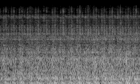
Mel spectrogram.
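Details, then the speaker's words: Factor 2022 motorcycle, about 55,000 km, never had its valves adjusted; busy metallic rattle and ticking over the revving engine, worse when accelerating, suspected cam chain and valve noise, consistent with loose valve clearance, before adjustment. "ela tá com barulho muito muito ruim de tem um barulho de chacoalho que parece ser corrente de comando e tem um barulho um tiquezinho parece ser de válvula"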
